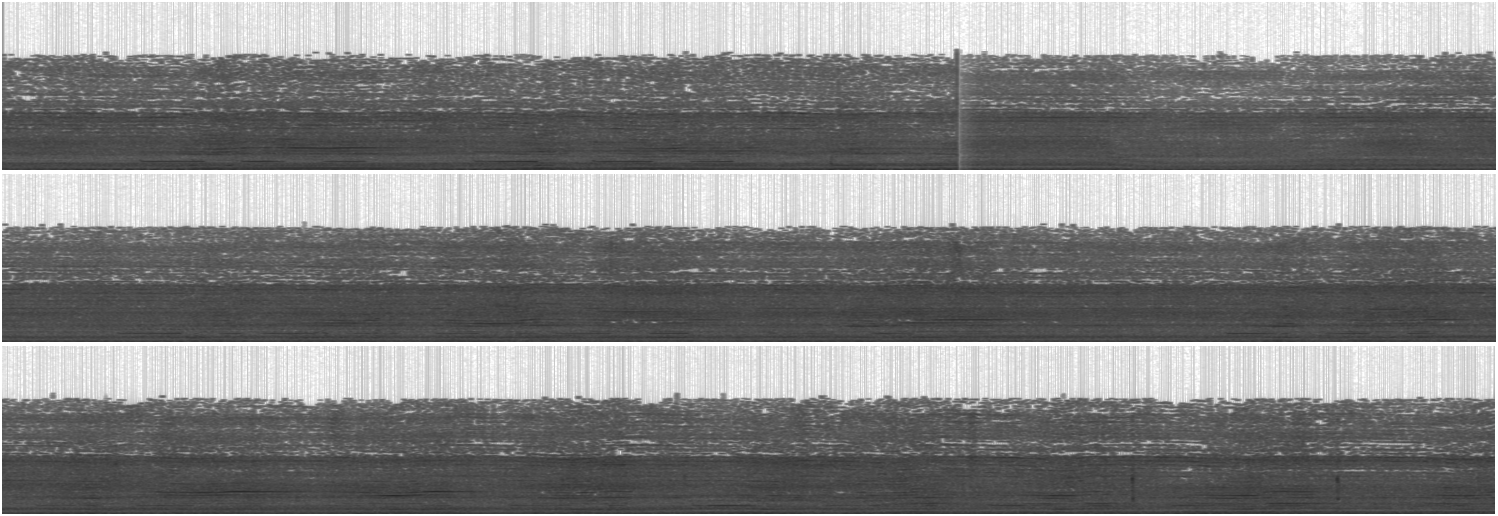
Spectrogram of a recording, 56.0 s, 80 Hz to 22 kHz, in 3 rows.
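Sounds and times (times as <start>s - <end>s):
diesel engine running: 0.0s - 56.0s
short high-pitched tones: 1.6s - 12.0s, 34.0s - 56.0s.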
